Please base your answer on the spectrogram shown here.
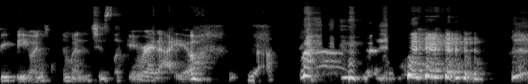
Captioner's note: laughing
